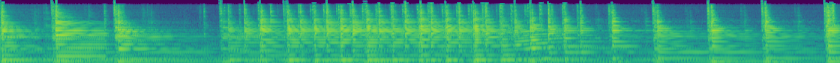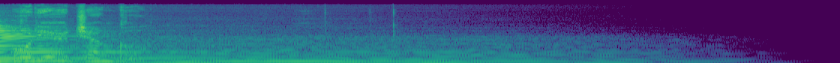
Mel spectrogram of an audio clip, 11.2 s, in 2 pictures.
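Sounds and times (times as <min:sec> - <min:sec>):
Middle Eastern oud: 0:00.0 - 0:09.0.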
